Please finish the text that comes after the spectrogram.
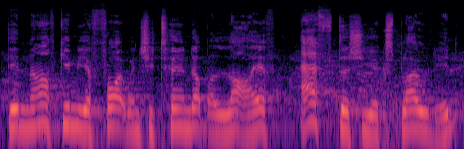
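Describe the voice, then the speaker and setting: A performer playing an indignant, rough British working-class man in a comic radio play quarrel, blunt and aggrieved. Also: medium pitch, steady tone, a little slow, a little mellow, long reverb tail, lightly acted.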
